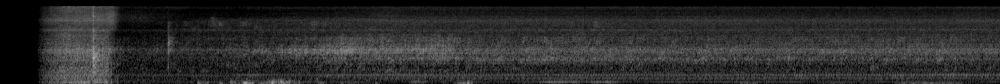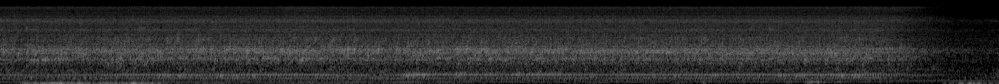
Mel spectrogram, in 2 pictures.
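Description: Holden VE Commodore's 3.6-litre V6 petrol engine idling steadily, heard close at the open engine bay. A short, loud knock comes about a second in, and the sound drops away just before the end.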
